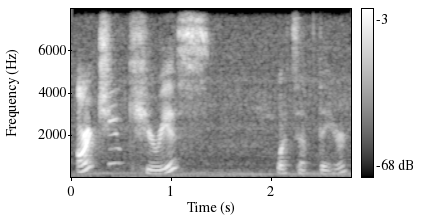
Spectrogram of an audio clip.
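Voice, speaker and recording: A woman's voice: medium pitch, huge pitch swings, slow, noisy background. Woman doing a coaxing old stranger. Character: mysterious coaxing old man.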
